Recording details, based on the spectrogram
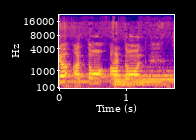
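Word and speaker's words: attendre: RE हटाइए, ज आतौंद, थ्यू आतौंद, इल आतौंद, नू आतांदों, वू आतौंदे, एंड ill plural and L plural आतौंद, क्योंकि ENT साइलेंट होता है।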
